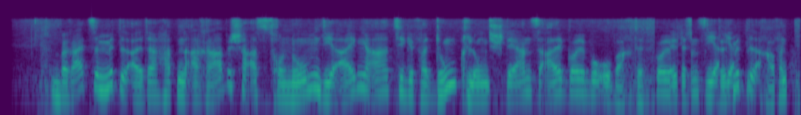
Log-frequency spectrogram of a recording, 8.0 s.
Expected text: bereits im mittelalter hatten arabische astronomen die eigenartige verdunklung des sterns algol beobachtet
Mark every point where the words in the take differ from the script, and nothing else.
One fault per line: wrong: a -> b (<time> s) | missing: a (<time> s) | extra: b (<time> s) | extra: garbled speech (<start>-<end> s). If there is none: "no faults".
missing: des (4.9 s)
extra: garbled speech (6.5-7.9 s)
